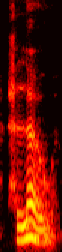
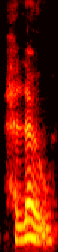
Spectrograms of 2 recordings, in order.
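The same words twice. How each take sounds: First: Said in the usual way. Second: Hello with the LO punched louder; heLLO, second syllable stressed. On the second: Shown as a demonstration. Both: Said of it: "Very strong emphasis on the second syllable".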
